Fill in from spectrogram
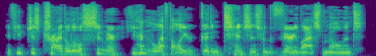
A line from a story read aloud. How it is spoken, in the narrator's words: she sobbed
